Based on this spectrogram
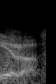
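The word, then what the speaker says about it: Eros: influence of cockney stagehands she added an h where there shouldn't have been one what then spell it as she spelled it but without the h e r o s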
